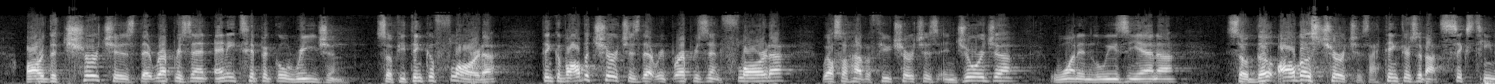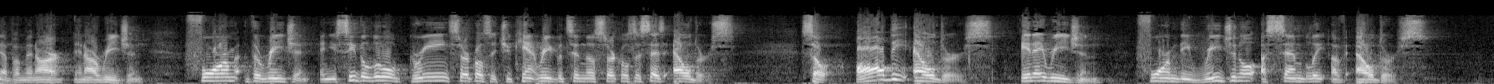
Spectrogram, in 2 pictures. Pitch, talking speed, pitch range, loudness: 145 Hz, 170 wpm, 130-165 Hz, -11 LUFS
